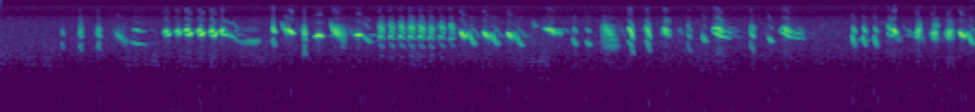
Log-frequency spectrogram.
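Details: Linnet song as a continuous, fast, varied twitter mixing clipped chirps, trills, short buzzy runs and brief whistled slurs, delivered almost without pause for about seven seconds, quiet low rumble underneath.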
